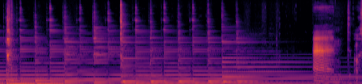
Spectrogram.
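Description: Fingerpicked acoustic guitar plays the opening of a song, ringing chords and arpeggiated notes up close, ending with a brief bright slide or strum.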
